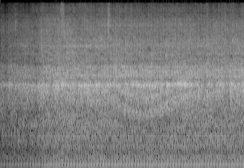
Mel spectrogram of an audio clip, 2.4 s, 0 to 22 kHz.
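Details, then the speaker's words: Fiat Doblo 1.9D converted to a mechanical SDI injection pump, free-revved after the cam timing fix; it picks up cleanly and holds an even rev with no knocks, but the computer cuts the system above 3,000 rpm: normal free revving. "decent, isnt it? a bit too much idle no revs, because of the computer, it kills the system above 3k"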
